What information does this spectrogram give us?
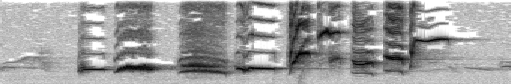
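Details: Common blackbird song phrase: a warbled, fluty whistle sliding upward, then a rapid run of squeaky, buzzy high notes and thin whistled twitters closing the phrase, in a quiet setting.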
